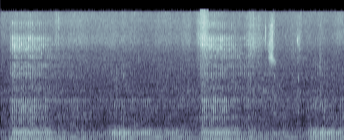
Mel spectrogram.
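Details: Deep, vibrating purr of a cheetah during cuddling, on both inhale and exhale. Louder rumbling bursts alternate with quieter stretches roughly every two seconds, with some rustling.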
